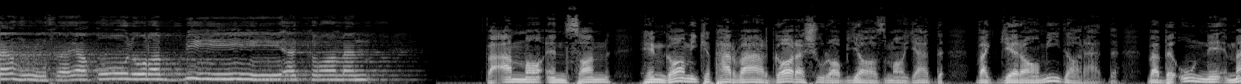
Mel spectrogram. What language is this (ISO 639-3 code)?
fas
